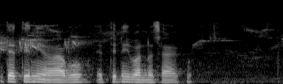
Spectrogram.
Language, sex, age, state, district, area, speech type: Nepali, male, 45-60, West Bengal, Darjeeling, rural, spontaneous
